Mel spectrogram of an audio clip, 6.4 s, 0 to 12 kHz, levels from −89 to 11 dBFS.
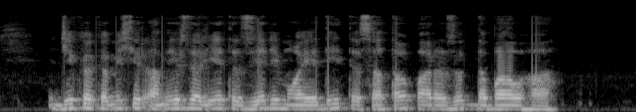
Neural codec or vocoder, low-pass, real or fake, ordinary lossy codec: none; 7.2 kHz; real; AAC, 64 kbps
